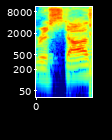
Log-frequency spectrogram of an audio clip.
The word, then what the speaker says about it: Ristozi: Is that how I pronounce it? Rristtoi. Rotoi. Ristoi.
